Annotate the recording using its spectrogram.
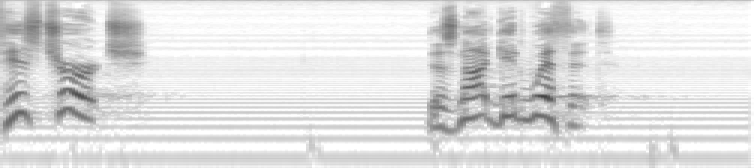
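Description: A man speaks with animation into a microphone, heard through loudspeakers in a large room.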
